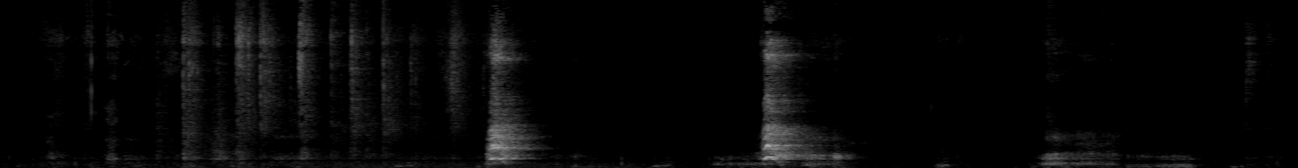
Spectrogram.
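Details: Bulldog puppies yipping and barking: a run of short soft yaps followed by three louder sharp barks about three seconds apart, then quieter whimpering.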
